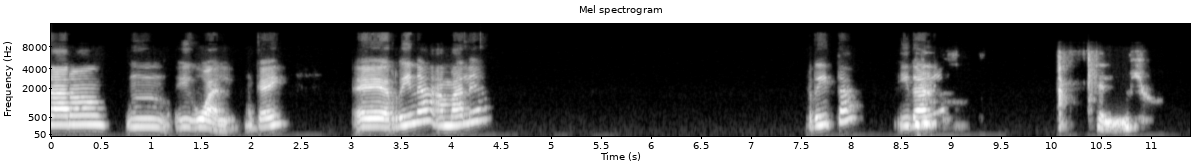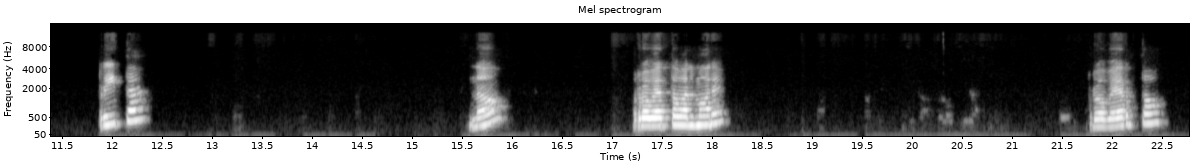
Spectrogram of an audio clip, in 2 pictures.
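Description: A woman speaks calmly through an online call, in short phrases with pauses.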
